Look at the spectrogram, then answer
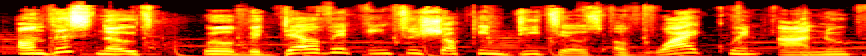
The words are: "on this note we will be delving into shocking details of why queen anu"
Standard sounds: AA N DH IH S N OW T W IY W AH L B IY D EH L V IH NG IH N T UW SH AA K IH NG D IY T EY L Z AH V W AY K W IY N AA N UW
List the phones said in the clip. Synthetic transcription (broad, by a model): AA N DH IH S N OW T W IY W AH L B IY D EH L V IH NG IH N T UW SH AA K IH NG D IY T EY L Z AH V W AY K W IY N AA N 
